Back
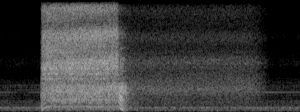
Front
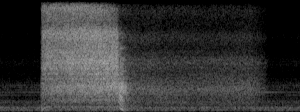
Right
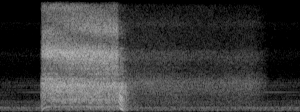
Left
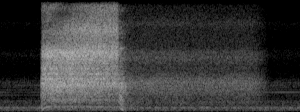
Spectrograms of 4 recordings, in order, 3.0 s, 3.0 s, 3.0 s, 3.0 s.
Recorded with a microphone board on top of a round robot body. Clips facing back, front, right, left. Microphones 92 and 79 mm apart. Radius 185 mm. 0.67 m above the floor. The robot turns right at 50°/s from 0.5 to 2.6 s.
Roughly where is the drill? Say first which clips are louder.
Back 7 dB, right 2 dB; behind.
